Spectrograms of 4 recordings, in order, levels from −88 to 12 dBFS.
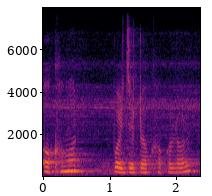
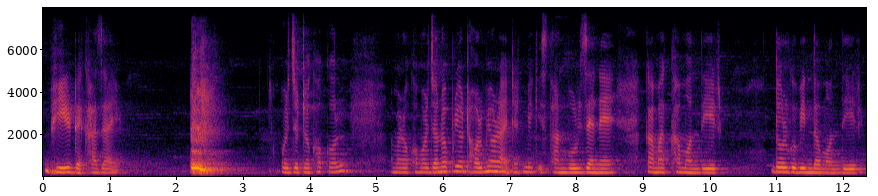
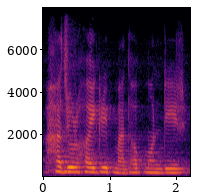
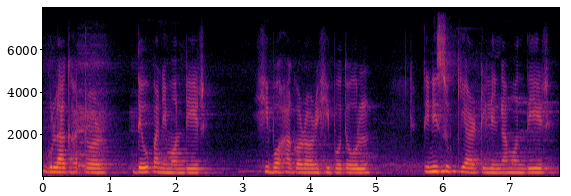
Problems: none marked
